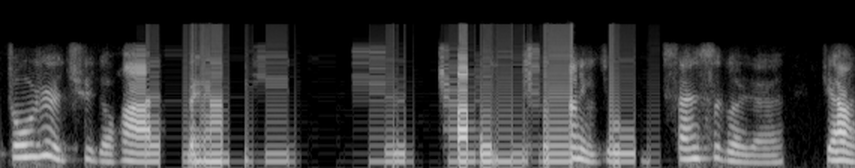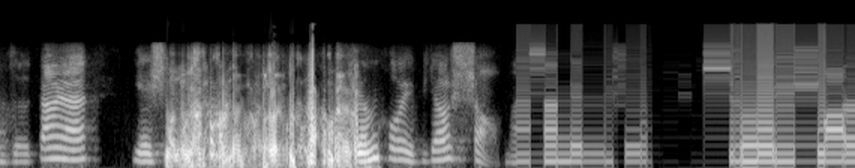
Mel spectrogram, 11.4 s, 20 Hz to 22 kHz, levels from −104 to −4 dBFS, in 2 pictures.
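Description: Robotic sound from repeated short buffers runs from 0.91 to 3.81 s, again from 4.06 to 4.42 s, and from 9.14 s to the end. The sound becomes a rigid metallic buzz fixed at 188 Hz, most likely because audio arrived too seldom and a tiny slice, about 5.3 ms long, was replayed in place of nearly all the real material (most of it in the shorter middle stretch).

Codec payload misread follows at 6.79 to 8.24 s. The AMR-WB stream's bits are unpacked with fields in the wrong positions, which fits octet-aligned frames read as bandwidth-efficient, so the speech turns into garbled warble and noise barely tracking it.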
